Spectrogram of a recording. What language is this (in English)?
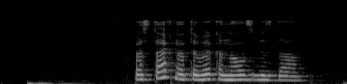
Russian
